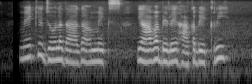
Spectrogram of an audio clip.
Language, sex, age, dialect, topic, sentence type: Kannada, female, 18-24, Dharwad Kannada, agriculture, question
